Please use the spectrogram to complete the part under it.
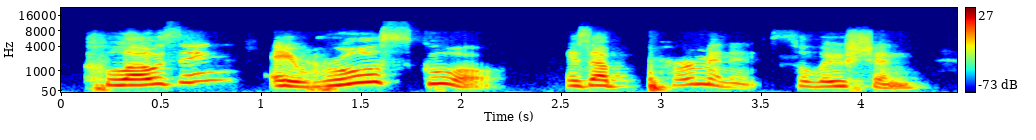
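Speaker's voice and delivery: booming, loud, slow, deliberate, swooping delivery. Repeating a line for someone who cannot hear well: a little louder. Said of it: "A little louder this time".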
